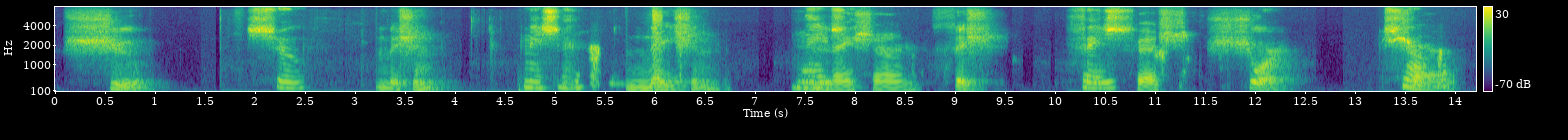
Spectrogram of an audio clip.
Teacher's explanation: Shh there is no vibration of the vocal cords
